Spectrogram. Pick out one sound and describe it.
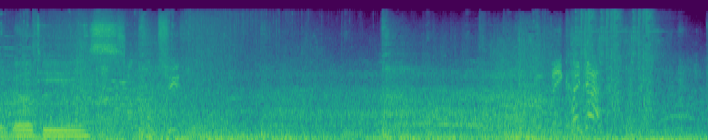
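Weapons clash in a rumbling battle.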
